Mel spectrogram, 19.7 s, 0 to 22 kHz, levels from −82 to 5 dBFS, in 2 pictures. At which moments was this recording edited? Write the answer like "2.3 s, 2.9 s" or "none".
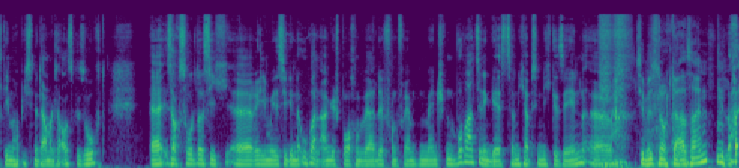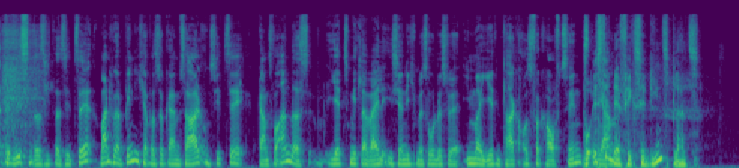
17.6 s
